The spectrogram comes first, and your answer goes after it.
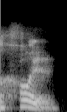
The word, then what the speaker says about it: whole: Jadi Oh, bacanya W-nya nggak usah dibaca. A whole.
